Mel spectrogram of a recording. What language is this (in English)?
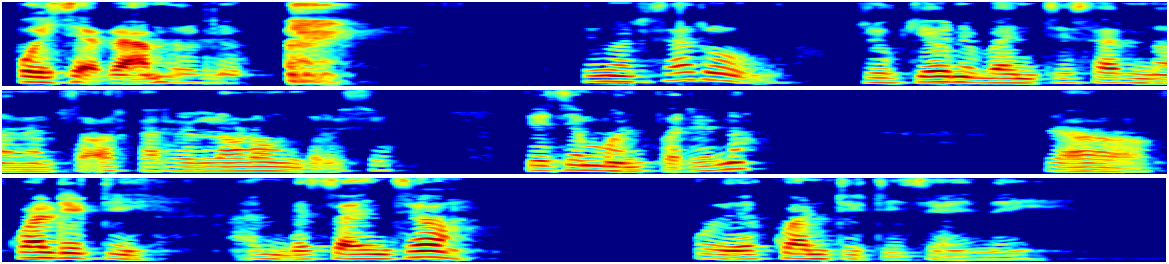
Nepali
